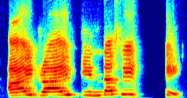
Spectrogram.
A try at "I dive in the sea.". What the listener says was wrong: Drive না বাবা, dive আর নাই কিন্তু DIVE dive। আবার বলো।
